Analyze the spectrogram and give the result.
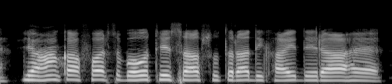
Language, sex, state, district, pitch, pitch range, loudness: Hindi, male, Jharkhand, Deoghar, 200 Hz, 185-210 Hz, -14 LUFS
